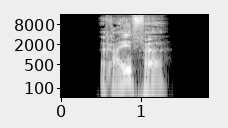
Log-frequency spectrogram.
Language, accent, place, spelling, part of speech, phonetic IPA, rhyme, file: German, Germany, Berlin, reife, adjective / verb, [ˈʁaɪ̯fə], -aɪ̯fə, De-reife.ogg
- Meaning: inflection of reifen: 1. first-person singular present 2. first/third-person singular subjunctive I 3. singular imperative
